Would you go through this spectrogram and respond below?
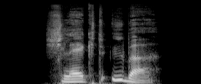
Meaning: third-person singular present of überschlagen
- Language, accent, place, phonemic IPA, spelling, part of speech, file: German, Germany, Berlin, /ˌʃlɛːkt ˈyːbɐ/, schlägt über, verb, De-schlägt über.ogg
